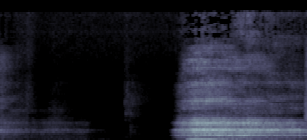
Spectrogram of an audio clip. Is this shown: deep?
yes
